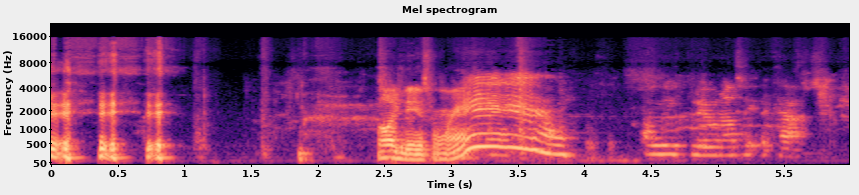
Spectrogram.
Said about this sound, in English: Can't hear the snoring dog. Can hear the cat kicking off, but can't hear the dog.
